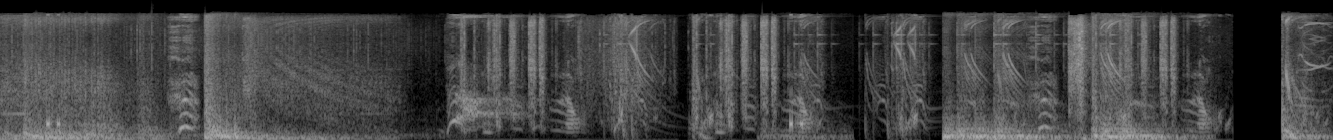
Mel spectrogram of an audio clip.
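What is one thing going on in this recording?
Rockets fire and explode with loud booms.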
